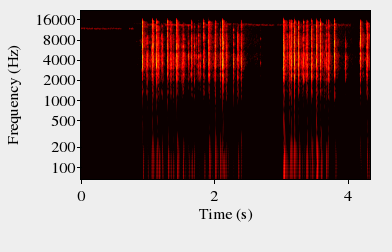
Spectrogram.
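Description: Typing on a computer keyboard: fast keystrokes in two runs. The first run starts about a second in, and the second follows a short pause.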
